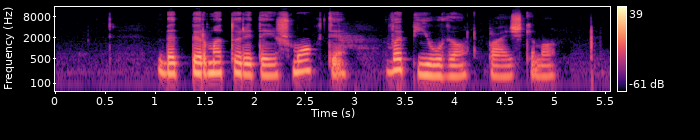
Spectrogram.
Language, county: Lithuanian, Vilnius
